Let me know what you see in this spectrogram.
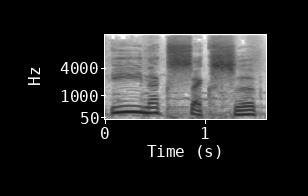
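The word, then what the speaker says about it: INXS: continuando a esplorare i continenti, arriviamo ora ai nostri antipodi, cioè in Oceania e più precisamente in Australia, dove incontriamo gli Inexex. La Bertanza mi ha scritto anche l'esatta pronuncia, come se non avessi fatto radio 40 anni, l'Inexex, li conosco anch'io.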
